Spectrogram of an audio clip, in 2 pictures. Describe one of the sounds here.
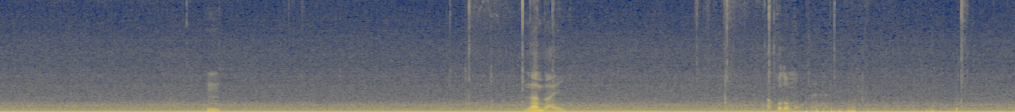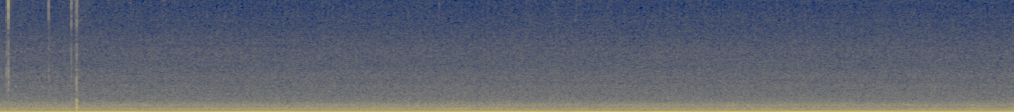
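A light plane's engine drones steadily.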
